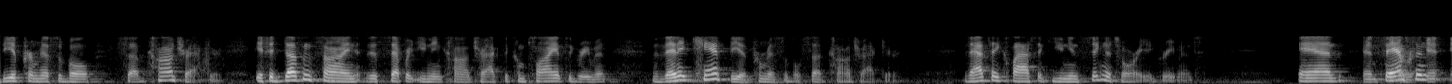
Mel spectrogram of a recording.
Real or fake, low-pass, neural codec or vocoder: fake; 3.6 kHz; codec, 16 kHz, 6 kbps, DAC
